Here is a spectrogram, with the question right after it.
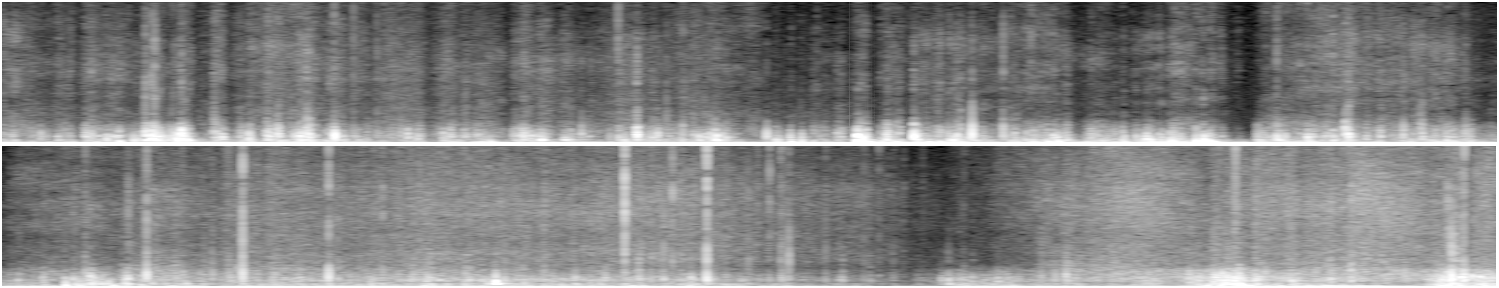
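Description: Fingernails of both hands scratch and tap across the surface of a flat, thin, solid cork board lying on a table. The result is a dense, dry patter of soft taps and scratchy rustling, weighted toward the low end with very short decay. The sound dips briefly near twelve seconds before the scratching swells again toward the end.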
